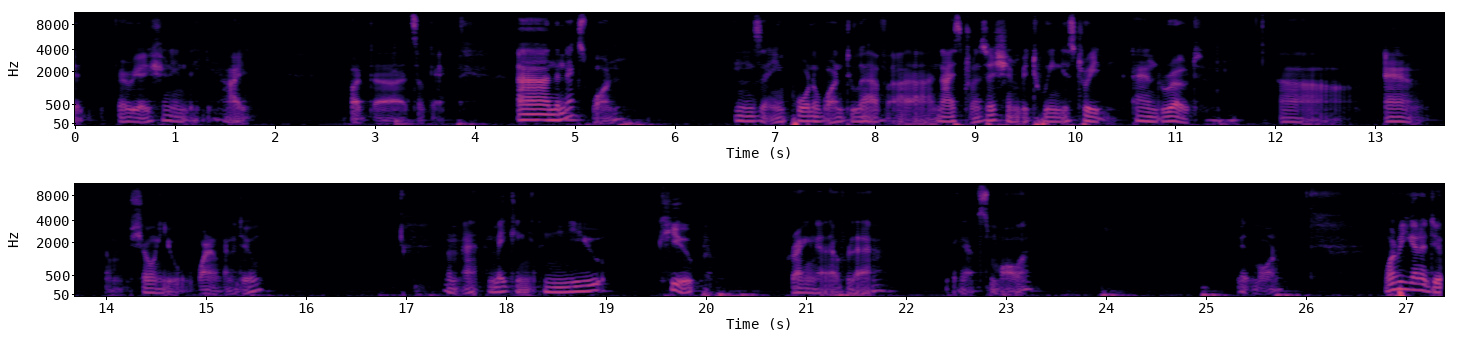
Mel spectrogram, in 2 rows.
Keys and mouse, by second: 2.1-2.6 middle drag, 3.2 KP_7, 3.8 z, 7.5-8.9 drag, 8.9-11.5 middle drag, 11.5 KP_7, 16.4 right click, 17.1 ctrl+KP_Decimal, 20.4 g, 21.3-23.9 drag, 21.4 s, 22.9 ctrl+KP_Decimal, 24.0 s, 25.0 g, 25.7 s.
